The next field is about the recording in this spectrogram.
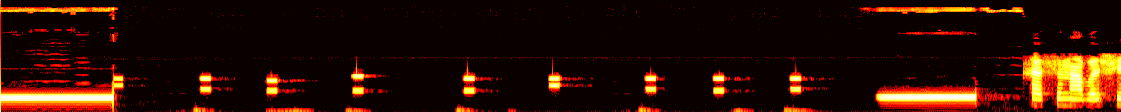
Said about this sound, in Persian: بعدش از جای خود بلند شد و گوشی تلفن برداشت و شماره تلفن داخل تصویر را گرفت تا التماس دعا بگو و کمی سبک شد.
